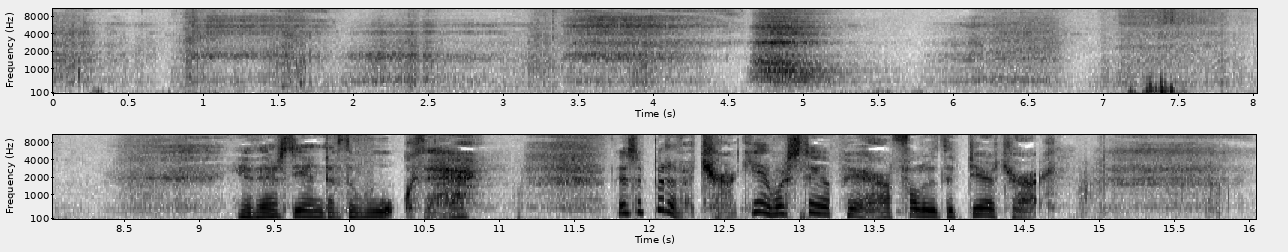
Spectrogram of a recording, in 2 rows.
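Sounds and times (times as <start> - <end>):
person breathing hard: 0.0 - 9.2, 11.0 - 11.8, 14.9 - 16.0.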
